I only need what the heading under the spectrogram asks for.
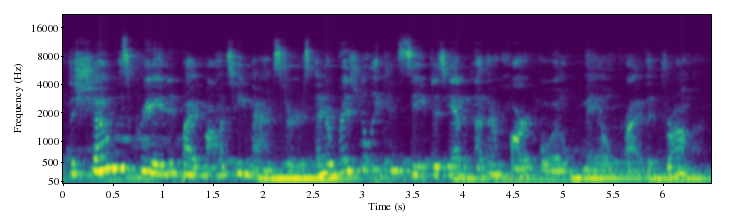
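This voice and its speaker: A woman's voice: mid-range voice, expressive, normal speed. Female host, echoey and away from the mic. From United States. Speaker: host and radio player. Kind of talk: scripted introduction to a performance. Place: live performance room. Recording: echoey, distant stage mic, loud music.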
